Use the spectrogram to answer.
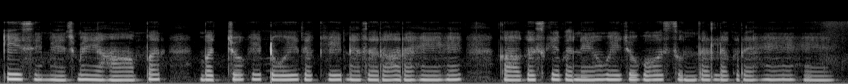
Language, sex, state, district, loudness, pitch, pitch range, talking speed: Hindi, female, Rajasthan, Jaipur, -24 LUFS, 215 Hz, 205-220 Hz, 170 wpm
